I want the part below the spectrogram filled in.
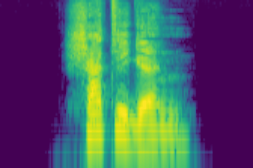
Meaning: inflection of schattig: 1. strong genitive masculine/neuter singular 2. weak/mixed genitive/dative all-gender singular 3. strong/weak/mixed accusative masculine singular 4. strong dative plural
- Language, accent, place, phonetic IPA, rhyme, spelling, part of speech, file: German, Germany, Berlin, [ˈʃatɪɡn̩], -atɪɡn̩, schattigen, adjective, De-schattigen.ogg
